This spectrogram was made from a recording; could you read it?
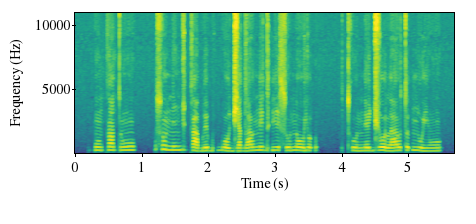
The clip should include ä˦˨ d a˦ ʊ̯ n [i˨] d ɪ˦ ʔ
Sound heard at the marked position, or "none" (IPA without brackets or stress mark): i˦˨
